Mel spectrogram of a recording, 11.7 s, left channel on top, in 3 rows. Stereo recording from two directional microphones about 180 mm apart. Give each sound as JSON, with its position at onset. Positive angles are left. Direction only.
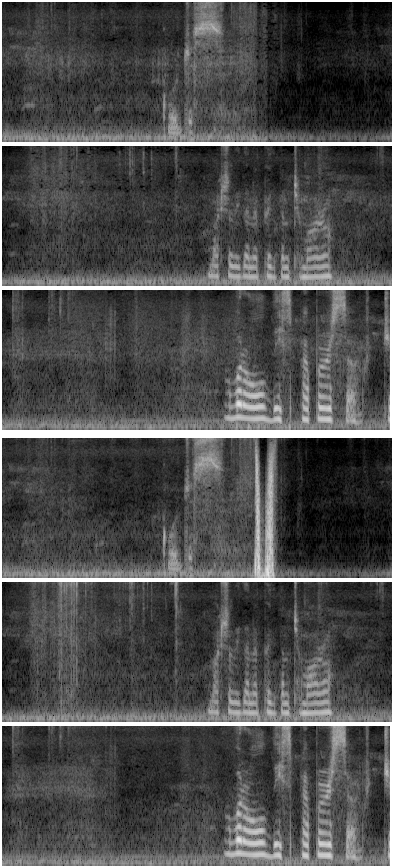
{"t": 1.6, "sound": "speech", "side_deg": 0}
{"t": 5.6, "sound": "keys jangling", "side_deg": -65}
{"t": 5.9, "sound": "speech", "side_deg": 0}
{"t": 10.0, "sound": "a woman's voice", "side_deg": -10}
